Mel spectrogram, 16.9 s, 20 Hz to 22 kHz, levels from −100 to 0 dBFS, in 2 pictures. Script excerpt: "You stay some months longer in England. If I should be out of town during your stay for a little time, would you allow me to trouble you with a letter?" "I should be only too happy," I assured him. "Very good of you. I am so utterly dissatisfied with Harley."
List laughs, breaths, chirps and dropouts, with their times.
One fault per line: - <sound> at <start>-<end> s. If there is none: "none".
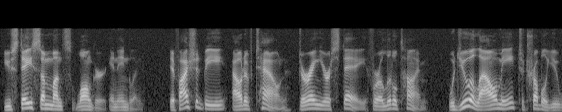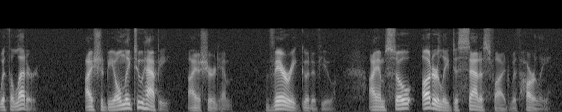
none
